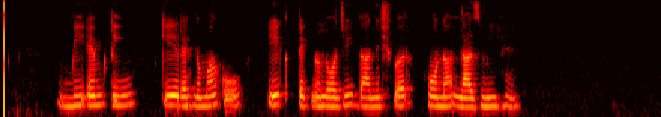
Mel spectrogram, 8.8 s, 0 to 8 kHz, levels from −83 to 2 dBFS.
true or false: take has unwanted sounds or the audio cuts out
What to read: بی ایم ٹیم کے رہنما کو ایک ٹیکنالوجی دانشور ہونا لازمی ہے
false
